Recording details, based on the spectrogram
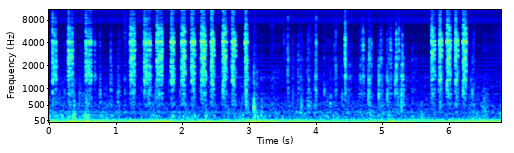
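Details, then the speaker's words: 2022 Audi RS5 cabin: a water bottle in one centre-console cup holder makes dry, uneven clicks and ticks in quick bursts over a low cabin hum, while the other holder stays quiet; owner plans to have the rattle addressed at service. "this is what happens and this is quite annoying if I put anything in here it just starts to make this weird sound"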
